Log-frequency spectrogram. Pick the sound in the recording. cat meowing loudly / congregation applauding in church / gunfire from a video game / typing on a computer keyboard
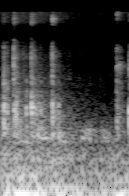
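typing on a computer keyboard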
